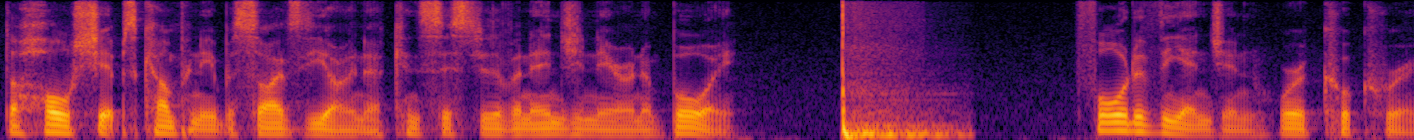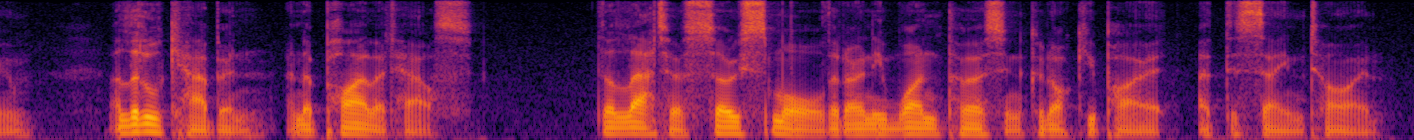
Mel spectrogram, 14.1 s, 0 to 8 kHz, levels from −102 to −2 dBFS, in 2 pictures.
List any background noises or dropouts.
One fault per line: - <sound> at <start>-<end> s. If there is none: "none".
- thud at 4.2-4.9 s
